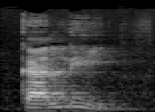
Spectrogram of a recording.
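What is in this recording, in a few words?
Santali, male, deaf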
